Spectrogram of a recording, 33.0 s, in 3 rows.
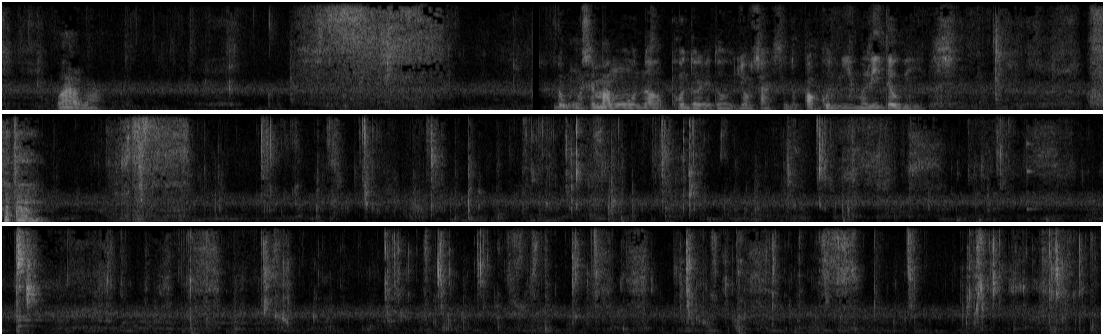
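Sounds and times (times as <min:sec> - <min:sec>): biting and chewing crunches: 0:12.0 - 0:21.7.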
